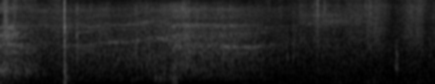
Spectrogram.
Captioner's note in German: Fernes Maschinensurren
